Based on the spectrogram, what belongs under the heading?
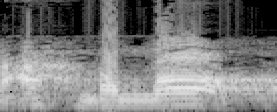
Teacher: الذين ينقضون عهد الله، لفظ الجلالة ما دام مفتوح، ما دام لفظ الجلالة يسبقه حرف مفتوح عهد الدال دي، ما دام مفتوحة نفخم لفظ الجلالة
